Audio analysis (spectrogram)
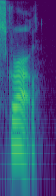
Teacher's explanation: Whereas in American English, it would be more like squirrel. So the R's are very rounded in American English, squirrel. And the E at the end is kind of not pronounced almost.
